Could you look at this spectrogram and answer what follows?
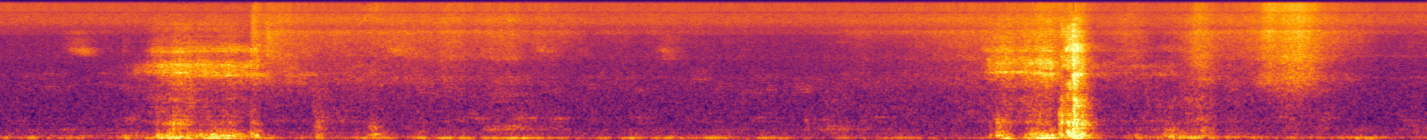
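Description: Soft, irregular snoring breaths with an occasional louder snort from a sleeping dog, in a quiet room.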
